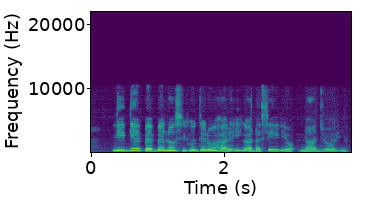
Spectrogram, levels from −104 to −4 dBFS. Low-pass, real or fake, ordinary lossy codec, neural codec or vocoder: none; fake; none; vocoder, 22.05 kHz, 80 mel bands, HiFi-GAN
